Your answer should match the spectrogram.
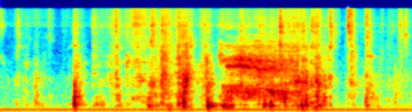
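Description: Faint rustling with light knocks and ticks of hands rummaging in a cardboard shipping box. A soft, breathy hiss runs through the middle for about a second.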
